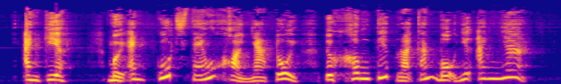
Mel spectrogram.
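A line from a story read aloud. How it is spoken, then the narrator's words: Shouting. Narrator (Vietnamese): Rồi âm quát lên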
